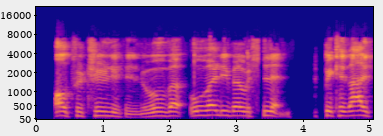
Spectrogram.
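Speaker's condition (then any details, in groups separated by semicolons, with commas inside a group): Cerebral palsy; birth complications, breathing stopped, cesarean, incubator, walked fine until 5, then physiotherapy, walking frame, wheelchair; sometimes mistaken for drunk or on drugs, cannot drink from glass, uses straw, blowing breathalyzer hard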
